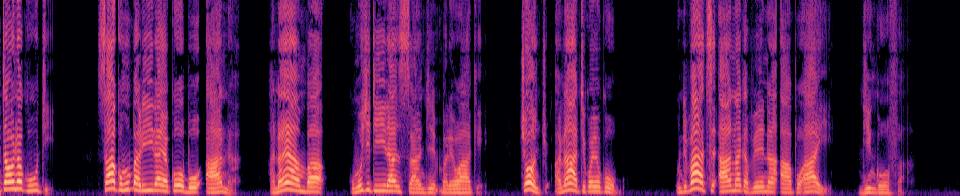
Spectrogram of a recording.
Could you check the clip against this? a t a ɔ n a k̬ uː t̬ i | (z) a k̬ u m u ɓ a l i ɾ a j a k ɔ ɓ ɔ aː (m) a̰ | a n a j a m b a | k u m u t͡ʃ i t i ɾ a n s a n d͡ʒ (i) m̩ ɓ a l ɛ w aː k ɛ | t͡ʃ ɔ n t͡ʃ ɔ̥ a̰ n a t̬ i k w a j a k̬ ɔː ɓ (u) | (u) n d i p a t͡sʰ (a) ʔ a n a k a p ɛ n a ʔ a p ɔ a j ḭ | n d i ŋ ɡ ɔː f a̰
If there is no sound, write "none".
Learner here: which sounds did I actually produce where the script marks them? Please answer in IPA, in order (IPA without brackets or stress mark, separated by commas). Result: s, n, ɛ, ɔ, u, ɛ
